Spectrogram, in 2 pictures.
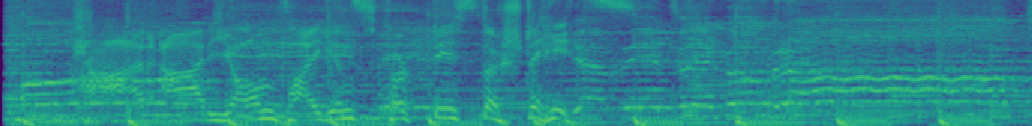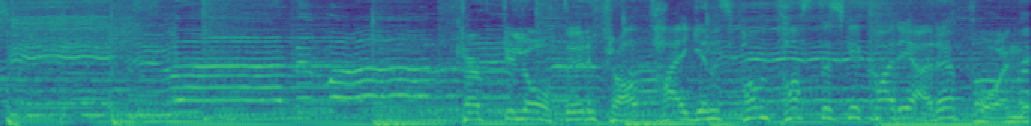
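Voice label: norwegian male commercial; voice demos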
